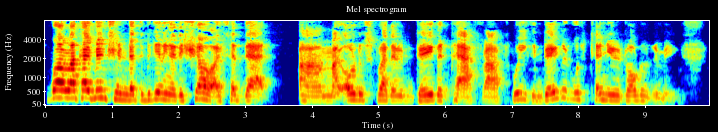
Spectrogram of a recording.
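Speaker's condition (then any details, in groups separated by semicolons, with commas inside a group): Cerebral palsy; affects body movements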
